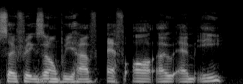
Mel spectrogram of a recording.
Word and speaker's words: Frome: f r o m e. It's a place name that's spelled that Frome. And it's pronounced Frome rather than Froome, isn't it?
